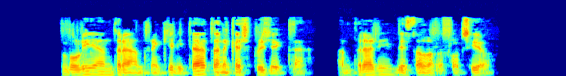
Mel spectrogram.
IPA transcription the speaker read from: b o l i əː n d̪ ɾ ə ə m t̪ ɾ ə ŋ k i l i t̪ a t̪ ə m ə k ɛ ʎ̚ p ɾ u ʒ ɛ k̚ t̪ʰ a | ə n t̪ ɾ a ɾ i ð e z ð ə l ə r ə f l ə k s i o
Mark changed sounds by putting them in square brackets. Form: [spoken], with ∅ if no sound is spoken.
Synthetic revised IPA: b [u] l i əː n [t̪] ɾ [a] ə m t̪ ɾ ə ŋ k i l i t̪ a t̪ ə [n] ə k ɛ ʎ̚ p ɾ u ʒ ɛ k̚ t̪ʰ [ə] | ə n t̪ ɾ a ɾ i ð e z ð ə l ə r ə f l ə k s i o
